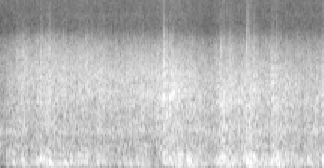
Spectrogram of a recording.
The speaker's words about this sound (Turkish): İşte yağmur başladı anne, bak.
